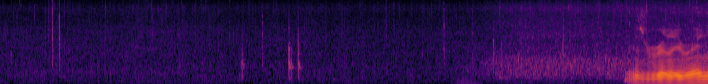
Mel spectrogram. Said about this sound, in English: It's really raining a lot now.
